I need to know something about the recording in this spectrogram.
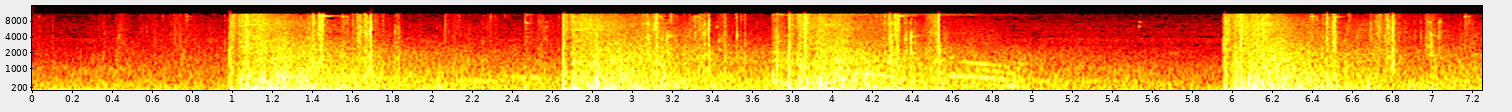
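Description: A sniper rifle fires loud, echoing shots.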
